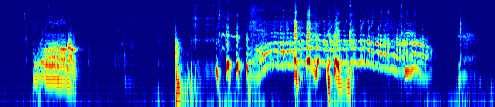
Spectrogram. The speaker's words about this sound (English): Listen to me gargle.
